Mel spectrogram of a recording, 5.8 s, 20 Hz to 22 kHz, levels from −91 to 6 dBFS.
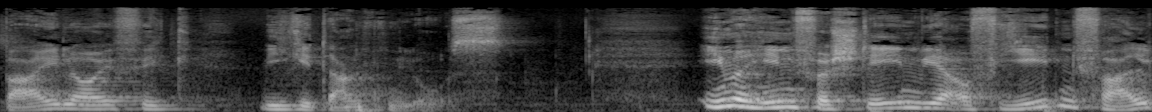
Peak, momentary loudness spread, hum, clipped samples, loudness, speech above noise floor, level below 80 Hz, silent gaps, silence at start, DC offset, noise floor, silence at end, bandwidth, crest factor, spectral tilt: -8 dBFS; 15 LU; none; under 0.1%; -25 LUFS; 28 dB; -54 dBFS; none; 0 s; under 0.1%; -53 dBFS; 0 s; 16.5 kHz; 18 dB; -3.5 dB/octave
